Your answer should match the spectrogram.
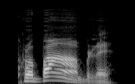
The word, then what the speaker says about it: probable: Because ibly in Spanish is pronounced ible, because the letter I in Spanish is always pronounced E. And ably in Spanish is pronounced able, because the letter A in Spanish is always pronounced A. So we have ible and able. So if you want to say possible would be posible, and probable would be probable.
